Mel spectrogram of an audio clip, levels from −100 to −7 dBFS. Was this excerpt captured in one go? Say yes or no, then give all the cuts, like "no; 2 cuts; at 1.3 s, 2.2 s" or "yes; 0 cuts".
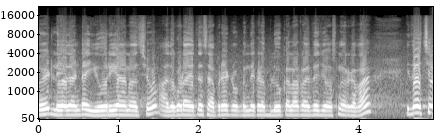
yes; 0 cuts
